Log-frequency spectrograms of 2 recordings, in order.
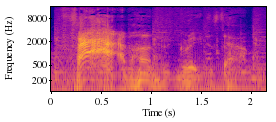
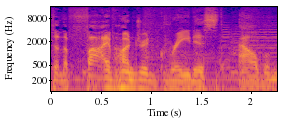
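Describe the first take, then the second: First: It is said in a deep growling voice. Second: It is said in a normal voice.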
